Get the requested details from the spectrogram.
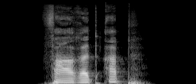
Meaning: second-person plural subjunctive I of abfahren
- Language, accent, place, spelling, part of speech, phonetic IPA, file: German, Germany, Berlin, fahret ab, verb, [ˌfaːʁət ˈap], De-fahret ab.ogg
